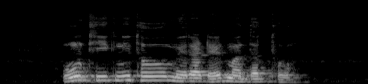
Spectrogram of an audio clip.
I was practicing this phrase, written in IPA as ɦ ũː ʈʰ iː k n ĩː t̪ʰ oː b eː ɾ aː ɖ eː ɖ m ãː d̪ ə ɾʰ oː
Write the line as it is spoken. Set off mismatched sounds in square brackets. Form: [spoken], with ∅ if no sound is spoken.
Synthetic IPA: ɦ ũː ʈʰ iː k n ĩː t̪ʰ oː [m] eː ɾ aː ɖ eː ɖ m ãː d̪ ə ɾʰ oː

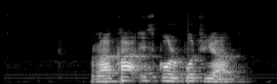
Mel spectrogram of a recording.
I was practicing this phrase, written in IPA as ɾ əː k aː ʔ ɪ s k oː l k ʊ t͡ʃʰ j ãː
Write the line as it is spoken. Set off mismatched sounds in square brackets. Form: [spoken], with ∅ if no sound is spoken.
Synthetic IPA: ɾ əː [kʰ] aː ʔ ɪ s k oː l [p] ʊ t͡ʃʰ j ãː

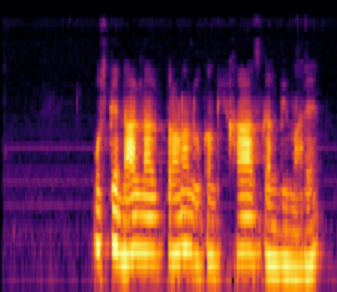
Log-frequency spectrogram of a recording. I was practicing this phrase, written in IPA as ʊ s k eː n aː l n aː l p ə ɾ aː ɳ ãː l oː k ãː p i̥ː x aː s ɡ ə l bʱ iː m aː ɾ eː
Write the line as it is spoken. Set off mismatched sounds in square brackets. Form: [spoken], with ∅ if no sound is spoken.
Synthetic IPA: ʊ s k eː n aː l n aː l p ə ɾ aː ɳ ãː l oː k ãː [k] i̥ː x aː s ɡ ə l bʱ iː m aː ɾ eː

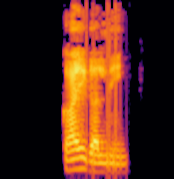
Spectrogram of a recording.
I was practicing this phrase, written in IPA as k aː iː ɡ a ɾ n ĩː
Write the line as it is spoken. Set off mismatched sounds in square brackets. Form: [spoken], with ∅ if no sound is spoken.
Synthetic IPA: k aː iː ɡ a [l] n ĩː

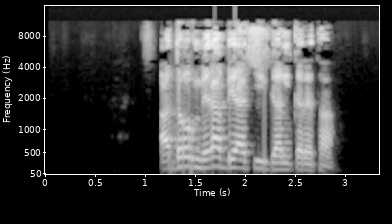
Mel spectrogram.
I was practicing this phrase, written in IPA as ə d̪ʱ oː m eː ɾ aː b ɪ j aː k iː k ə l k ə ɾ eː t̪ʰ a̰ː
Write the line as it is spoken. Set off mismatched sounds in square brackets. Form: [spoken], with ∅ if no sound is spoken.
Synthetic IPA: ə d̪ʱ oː m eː ɾ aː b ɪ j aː k iː [ɡ] ə l k ə ɾ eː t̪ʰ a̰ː

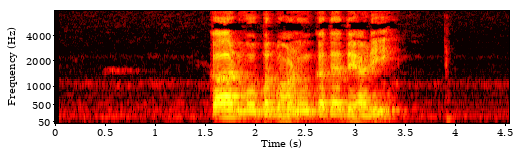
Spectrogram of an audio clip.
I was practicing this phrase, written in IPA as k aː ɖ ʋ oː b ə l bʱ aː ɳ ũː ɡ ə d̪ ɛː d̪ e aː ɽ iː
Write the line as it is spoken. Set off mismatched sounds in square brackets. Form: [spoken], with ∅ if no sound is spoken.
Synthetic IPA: k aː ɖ ʋ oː b ə [ɾ] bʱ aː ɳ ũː [k] ə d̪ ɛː d̪ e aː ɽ iː

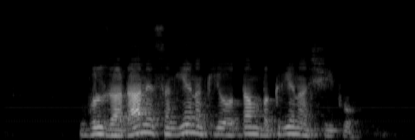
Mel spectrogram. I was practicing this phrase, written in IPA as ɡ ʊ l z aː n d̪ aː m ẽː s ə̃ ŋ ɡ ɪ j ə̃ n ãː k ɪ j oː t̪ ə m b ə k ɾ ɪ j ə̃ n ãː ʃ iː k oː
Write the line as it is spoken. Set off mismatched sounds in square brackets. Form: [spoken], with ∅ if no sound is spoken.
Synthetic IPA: ɡ ʊ l z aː [∅] d̪ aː [n] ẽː s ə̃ ŋ ɡ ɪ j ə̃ n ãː k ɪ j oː t̪ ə m b ə k ɾ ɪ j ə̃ n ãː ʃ iː k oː

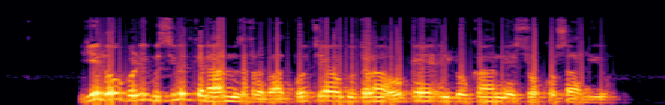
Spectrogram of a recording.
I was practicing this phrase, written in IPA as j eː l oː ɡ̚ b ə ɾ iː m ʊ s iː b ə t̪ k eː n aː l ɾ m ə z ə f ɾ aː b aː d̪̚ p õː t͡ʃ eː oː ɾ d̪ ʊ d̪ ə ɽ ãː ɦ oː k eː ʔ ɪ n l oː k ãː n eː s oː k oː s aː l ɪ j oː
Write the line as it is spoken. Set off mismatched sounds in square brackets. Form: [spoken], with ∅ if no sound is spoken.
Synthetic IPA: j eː l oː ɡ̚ b ə [ɽ] iː m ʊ s iː b ə t̪ k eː n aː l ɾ m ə z ə f ɾ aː b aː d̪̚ p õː t͡ʃ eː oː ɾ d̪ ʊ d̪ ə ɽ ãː ɦ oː k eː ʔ ɪ n l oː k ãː n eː s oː k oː s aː l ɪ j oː

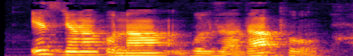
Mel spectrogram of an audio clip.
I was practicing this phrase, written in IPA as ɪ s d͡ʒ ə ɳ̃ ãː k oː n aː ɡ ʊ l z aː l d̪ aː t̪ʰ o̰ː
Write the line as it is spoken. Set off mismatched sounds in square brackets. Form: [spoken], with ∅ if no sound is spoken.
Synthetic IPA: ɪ s d͡ʒ ə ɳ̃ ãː k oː n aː ɡ ʊ l z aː [∅] d̪ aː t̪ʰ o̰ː

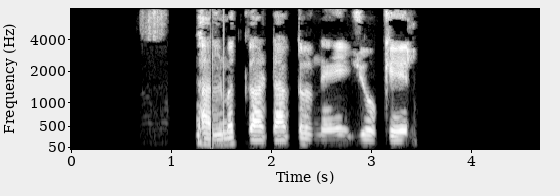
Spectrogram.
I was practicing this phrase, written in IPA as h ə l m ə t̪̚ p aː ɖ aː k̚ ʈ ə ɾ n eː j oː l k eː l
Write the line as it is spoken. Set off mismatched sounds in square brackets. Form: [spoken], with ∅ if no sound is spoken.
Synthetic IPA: h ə l m ə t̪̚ [k] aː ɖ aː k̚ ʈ ə ɾ n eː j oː [∅] k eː l

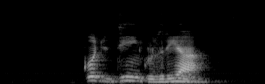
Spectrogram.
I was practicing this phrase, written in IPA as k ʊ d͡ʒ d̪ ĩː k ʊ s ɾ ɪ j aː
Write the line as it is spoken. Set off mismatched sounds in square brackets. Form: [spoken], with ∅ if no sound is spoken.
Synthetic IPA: k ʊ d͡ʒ d̪ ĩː [ɡ] ʊ [z] ɾ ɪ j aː

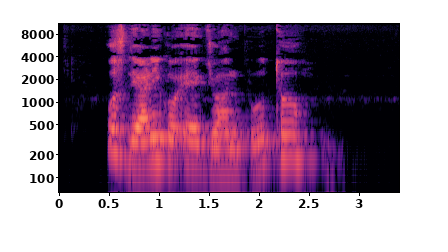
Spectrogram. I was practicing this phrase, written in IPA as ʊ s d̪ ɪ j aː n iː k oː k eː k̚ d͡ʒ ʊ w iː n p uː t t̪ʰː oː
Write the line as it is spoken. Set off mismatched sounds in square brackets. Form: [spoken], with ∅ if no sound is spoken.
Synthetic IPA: ʊ s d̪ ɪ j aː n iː k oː [ʔ] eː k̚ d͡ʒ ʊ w [aː] n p uː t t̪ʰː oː

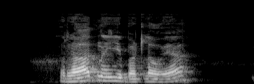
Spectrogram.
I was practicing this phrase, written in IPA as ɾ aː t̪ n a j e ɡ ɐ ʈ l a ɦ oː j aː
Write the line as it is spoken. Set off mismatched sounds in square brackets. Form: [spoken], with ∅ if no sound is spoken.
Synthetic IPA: ɾ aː t̪ n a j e [b] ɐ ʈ l a ɦ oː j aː

